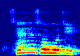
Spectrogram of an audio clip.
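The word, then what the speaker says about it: 浅草寺: 센소지 또 이유 아사쿠사 여기 앞에 나오는 절 이름에서는 똑같은 우리말로 읽으면 야틀천자에다 풀조차를 써서 천초라고 써놓고 센소지라고 있는데 그 뒤에 나오는 단어에서는 뭐라고 읽어요? 아사쿠사라고 읽는 거죠.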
